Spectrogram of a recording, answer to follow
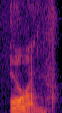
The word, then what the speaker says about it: Orum: She's been on the Fox News Will Kaine show and other interviews to share how UATX or University of Austin, Texas and ORUM, is that how you say it?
